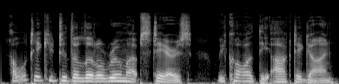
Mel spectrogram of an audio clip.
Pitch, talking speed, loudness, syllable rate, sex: 135 Hz, 245 wpm, -17 LUFS, 6.2 syllables/s, male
